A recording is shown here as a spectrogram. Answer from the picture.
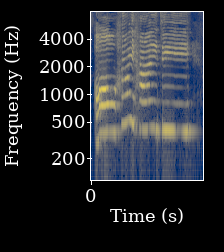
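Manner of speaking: high, loud, gushing hello; delighted greeting. Real, not acted. Teacher greeting a child who joins, delighted.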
